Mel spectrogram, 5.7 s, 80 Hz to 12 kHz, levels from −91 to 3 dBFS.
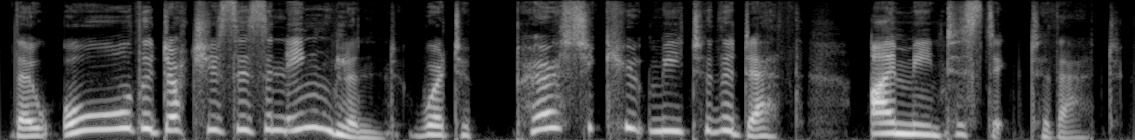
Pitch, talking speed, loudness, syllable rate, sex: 260 Hz, 200 wpm, -20 LUFS, 5.5 syllables/s, female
